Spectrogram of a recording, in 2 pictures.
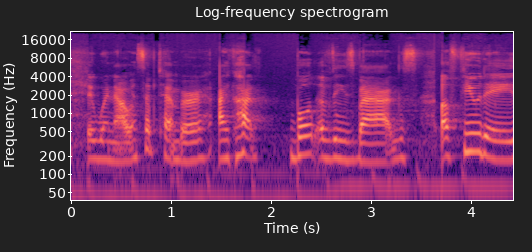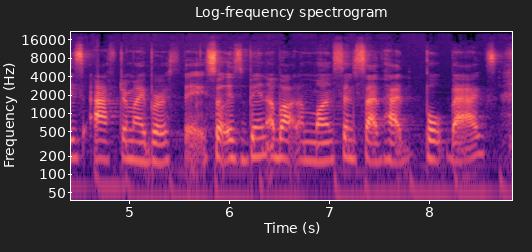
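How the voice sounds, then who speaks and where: Over noticeable background noise, a woman speaks at a fairly slow pace with hardly any pauses. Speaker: fashion and beauty vlogger. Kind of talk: casual product review vlog. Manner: loud, projecting voice.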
